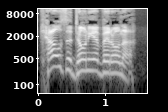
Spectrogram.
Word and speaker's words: Calzedonia Verona: You signed a contract last week with a team called Calzedonia Verona, something like that in Italy.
